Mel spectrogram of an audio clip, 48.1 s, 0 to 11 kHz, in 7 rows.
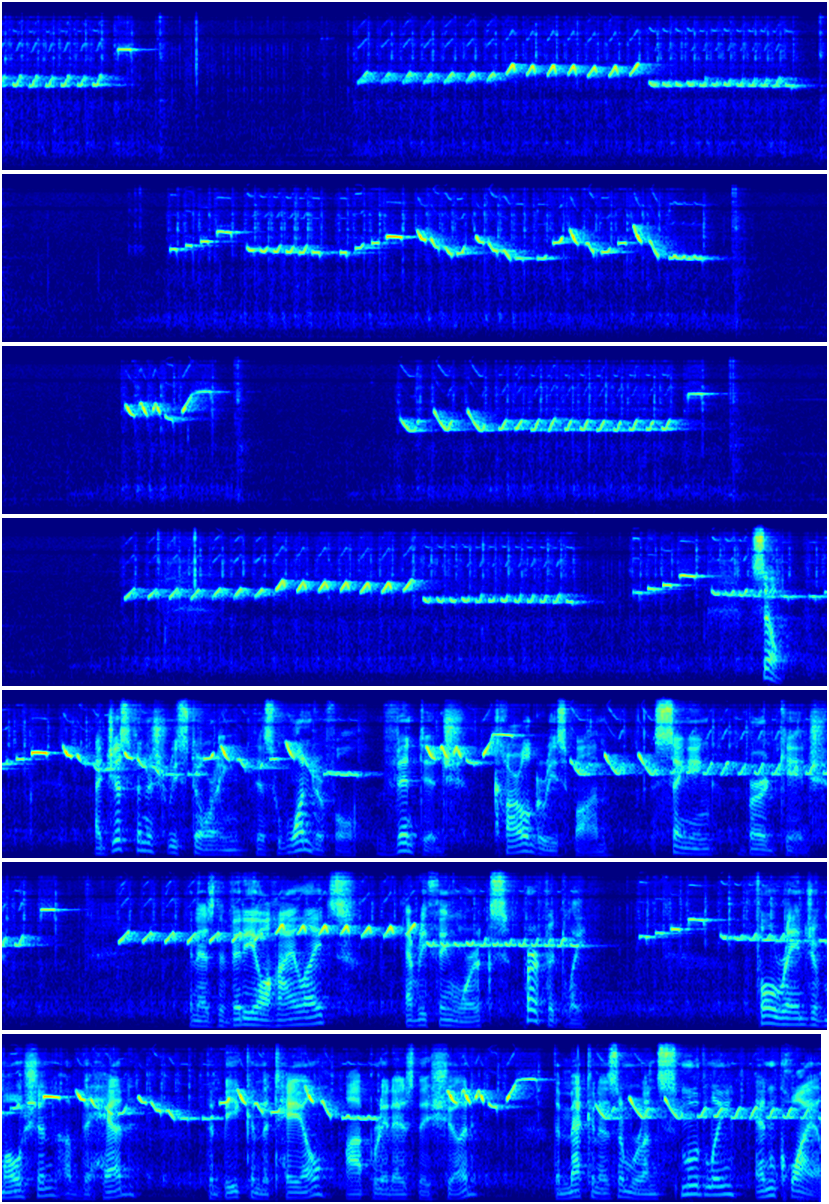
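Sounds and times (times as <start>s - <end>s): mechanical bird whistle trilling: 0.0s - 1.4s, 3.0s - 6.8s, 8.2s - 13.0s, 14.7s - 15.7s, 17.0s - 19.8s, 21.6s - 48.0s.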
